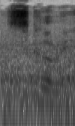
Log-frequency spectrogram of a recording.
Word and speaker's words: Scuri: Could you spell it for me, please? Your surname? Scuri.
